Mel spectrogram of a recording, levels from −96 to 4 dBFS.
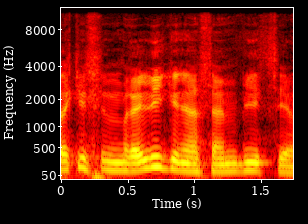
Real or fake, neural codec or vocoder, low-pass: fake; codec, 44.1 kHz, 3.4 kbps, Pupu-Codec; 10.8 kHz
